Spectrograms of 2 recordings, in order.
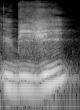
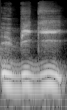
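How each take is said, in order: First: The last syllable has a soft zh sound. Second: The last syllable has a hard g sound. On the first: The speaker calls it right. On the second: The speaker calls it wrong. "on dit pas"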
